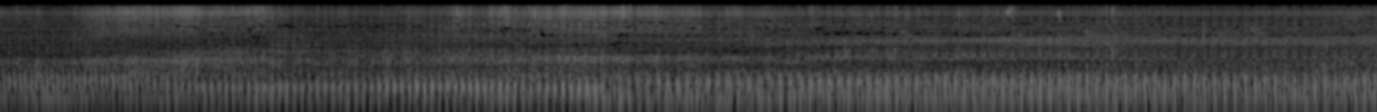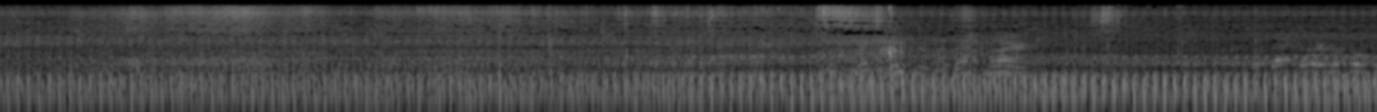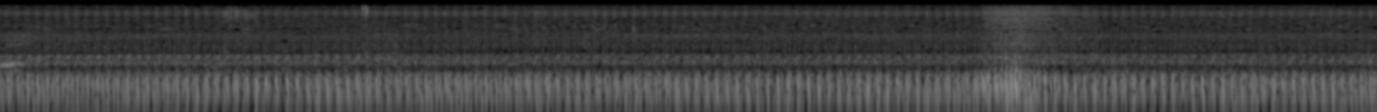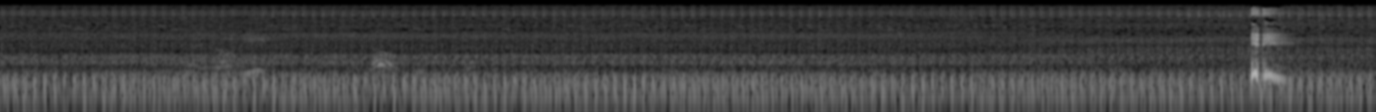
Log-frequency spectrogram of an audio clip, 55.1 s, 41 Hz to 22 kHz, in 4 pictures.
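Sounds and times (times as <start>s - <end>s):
motorcycle engines idling: 0.0s - 55.0s.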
